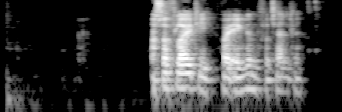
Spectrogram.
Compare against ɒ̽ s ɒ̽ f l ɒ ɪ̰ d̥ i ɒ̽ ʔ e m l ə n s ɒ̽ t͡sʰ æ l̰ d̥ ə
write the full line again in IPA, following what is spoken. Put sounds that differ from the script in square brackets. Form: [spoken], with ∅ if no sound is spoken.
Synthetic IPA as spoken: ɒ̽ s ɒ̽ f l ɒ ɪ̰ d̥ i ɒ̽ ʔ e [ŋ] l ə n [f] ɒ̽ t͡sʰ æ l̰ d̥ ə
